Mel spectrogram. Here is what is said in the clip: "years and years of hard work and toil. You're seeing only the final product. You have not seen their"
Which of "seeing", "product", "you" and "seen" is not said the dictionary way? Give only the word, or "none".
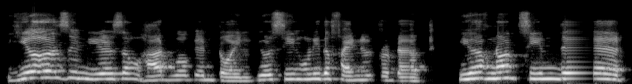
none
